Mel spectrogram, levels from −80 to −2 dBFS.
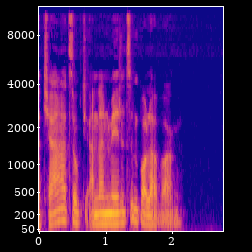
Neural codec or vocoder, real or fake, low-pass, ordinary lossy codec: none; real; 10.8 kHz; Opus, 64 kbps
